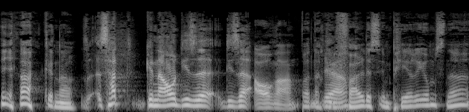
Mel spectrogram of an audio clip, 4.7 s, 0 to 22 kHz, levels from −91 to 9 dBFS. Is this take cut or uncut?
cut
